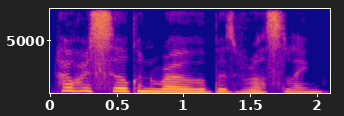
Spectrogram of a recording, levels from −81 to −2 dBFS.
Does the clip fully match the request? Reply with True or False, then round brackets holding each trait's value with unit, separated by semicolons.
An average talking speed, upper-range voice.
True (170 wpm; 225 Hz)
